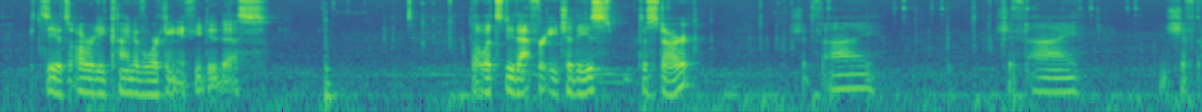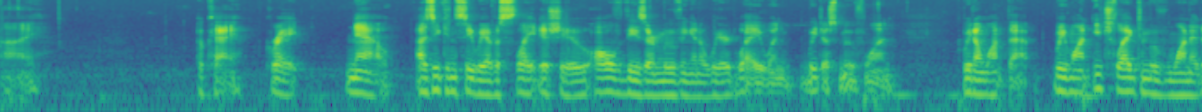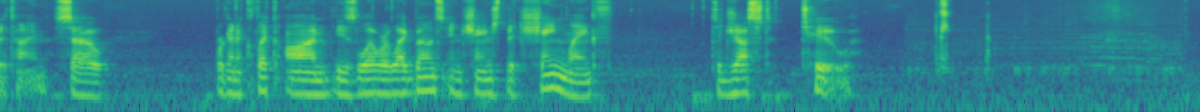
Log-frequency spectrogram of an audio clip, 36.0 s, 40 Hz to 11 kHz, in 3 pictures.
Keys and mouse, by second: 0.7 g, 4.4 ctrl+z, 4.9 middle click, 5.8 click, 7.5 shift+i, 10.7 drag, 11.2 shift+click, 16.1 click, 16.6 click, 17.2 g, 20.5 Escape, 27.6 click, 29.1 click, 30.8 click, 34.1-36.0 drag.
